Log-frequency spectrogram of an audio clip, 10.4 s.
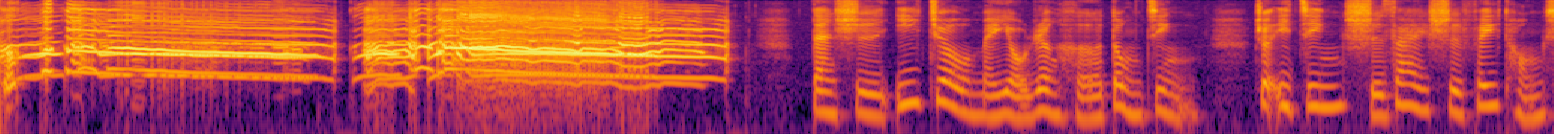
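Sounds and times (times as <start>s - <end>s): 
people imitating rooster crows: 0.0s - 4.9s
speech: 5.6s - 10.3s.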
